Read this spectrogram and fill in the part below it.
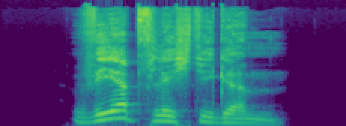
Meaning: strong dative masculine/neuter singular of wehrpflichtig
- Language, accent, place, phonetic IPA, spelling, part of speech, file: German, Germany, Berlin, [ˈveːɐ̯ˌp͡flɪçtɪɡəm], wehrpflichtigem, adjective, De-wehrpflichtigem.ogg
